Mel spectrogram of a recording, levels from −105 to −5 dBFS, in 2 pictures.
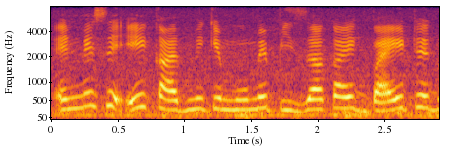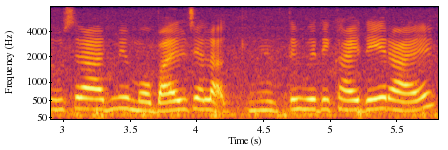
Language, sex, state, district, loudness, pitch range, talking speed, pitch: Hindi, female, Uttar Pradesh, Deoria, -13 LUFS, 255-290 Hz, 225 wpm, 270 Hz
